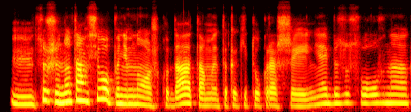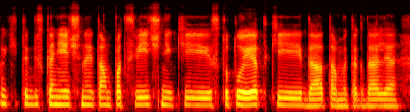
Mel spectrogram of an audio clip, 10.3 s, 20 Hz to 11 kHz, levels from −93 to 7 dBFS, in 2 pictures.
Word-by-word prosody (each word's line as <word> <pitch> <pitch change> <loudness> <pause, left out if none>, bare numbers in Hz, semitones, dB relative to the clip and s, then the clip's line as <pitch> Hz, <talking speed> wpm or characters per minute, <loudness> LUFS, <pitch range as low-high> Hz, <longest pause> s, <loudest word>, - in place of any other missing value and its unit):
М, 185 -2 +1
слушай, 250 +3 +3
ну, 235 +3 +7
там 275 0 +9
всего 295 +2 +5
понемножку, 185 -6 +1
да. 190 +7 +6
Там 160 -6 -1
это 150 -1 -5
какие-то 155 +1 -5
украшения 155 +3 -1
безусловно, 205 0 -1
какие-то 190 0 -10
бесконечные, 175 -1 -5
там, 170 0 -6
подсвечники, 170 -1 -6
статуэтки, 165 -1 -2
да, 150 0 -3
там, 150 -1 -8
и - - -12
так 150 +1 -11
далее, 150 0 -5
175 Hz, 130 wpm, -19 LUFS, 155-200 Hz, -, там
